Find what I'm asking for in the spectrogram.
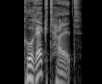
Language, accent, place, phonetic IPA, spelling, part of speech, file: German, Germany, Berlin, [kɔˈʁɛkthaɪ̯t], Korrektheit, noun, De-Korrektheit.ogg
- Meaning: correctness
